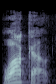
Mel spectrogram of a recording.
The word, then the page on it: walkout: American English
